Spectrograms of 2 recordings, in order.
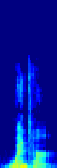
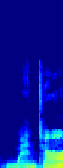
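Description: First: "winter" falling, as a firm answer; confirming. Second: "Winter?" lower, rising at the end; questioning. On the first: Skunk confirms the news. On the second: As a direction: ask "Winter?" with a questioning lift. Turtle questions the news. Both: A narrator's reading.

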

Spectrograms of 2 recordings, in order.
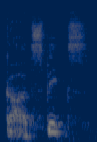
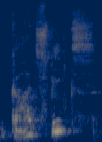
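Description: First: God speaks whispered, much softer; hushed whisper of awe. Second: Said in the usual way. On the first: Shown as a demonstration. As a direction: breathe it like a secret. Repeats phrase, then whispers it.

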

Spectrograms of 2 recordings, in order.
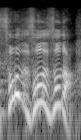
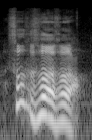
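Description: First: High, loud, laughing realization; excited laughing. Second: Said in the usual way. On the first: Real, not acted. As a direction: burst out laughing as it clicks. Excited realization while gaming, laughing.

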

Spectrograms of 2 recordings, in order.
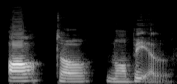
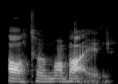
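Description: First: ऑटोमोबाइल slowly, ending in "beel"; automobile with beel. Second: ऑटोमोबाइल ending in "bile"; wrong automobile. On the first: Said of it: "AU की जगह A double A R". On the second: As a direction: say ऑटोमोबाइल as "auto-mo-bile", rhyming with mile. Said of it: "नहीं।". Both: Shown as a demonstration.

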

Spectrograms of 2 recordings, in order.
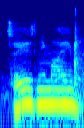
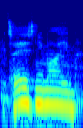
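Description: Both takes have the same delivery.

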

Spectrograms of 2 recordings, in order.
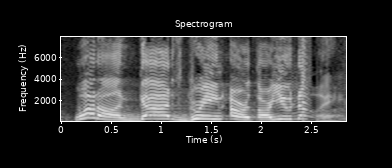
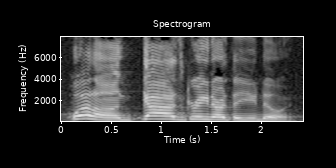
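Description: First: High, slow, loud scolding granny voice; a stern grandmother catching kids at mischief. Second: High, slow grandma's scolding; a lighter replay of the scolding granny; repeating grandmother's line for the audience, slow and high; echo of grandmother. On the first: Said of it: "She said". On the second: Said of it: "I was born with this stuff". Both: Retold or imitated.

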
